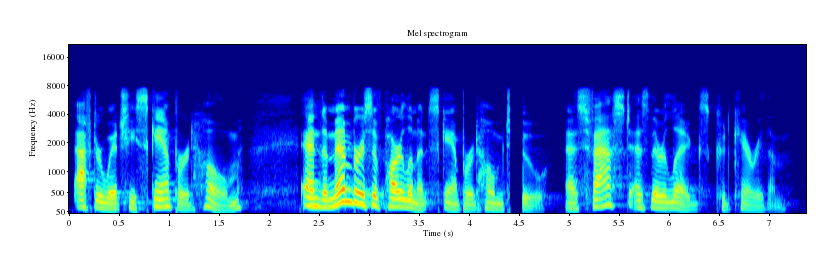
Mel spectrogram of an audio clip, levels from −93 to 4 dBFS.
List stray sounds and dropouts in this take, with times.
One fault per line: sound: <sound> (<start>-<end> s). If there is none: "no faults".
sound: dropout (4.4-4.5 s)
